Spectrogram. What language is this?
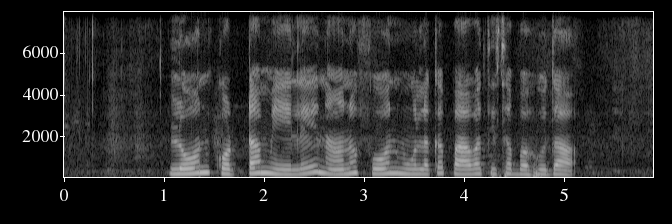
Kannada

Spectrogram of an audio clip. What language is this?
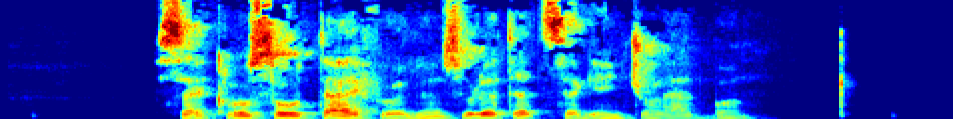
Hungarian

